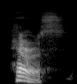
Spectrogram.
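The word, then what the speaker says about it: Haris: It's Harris His or is am I pronouncing it correctly? Harris.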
